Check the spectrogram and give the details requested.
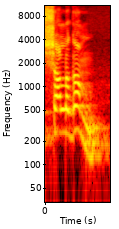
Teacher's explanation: तालव्य श का उच्चारण तालु से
